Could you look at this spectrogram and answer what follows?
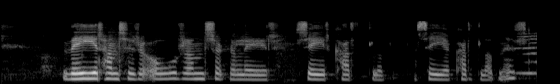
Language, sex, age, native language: Icelandic, female, 11, Icelandic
